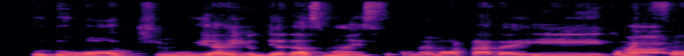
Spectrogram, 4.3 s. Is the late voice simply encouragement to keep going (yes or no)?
no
